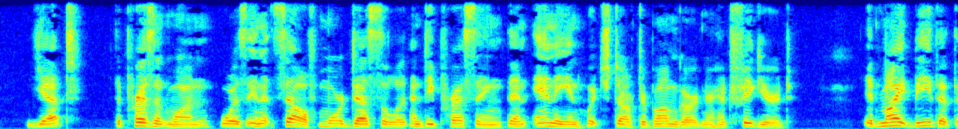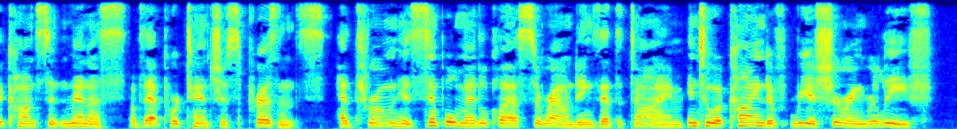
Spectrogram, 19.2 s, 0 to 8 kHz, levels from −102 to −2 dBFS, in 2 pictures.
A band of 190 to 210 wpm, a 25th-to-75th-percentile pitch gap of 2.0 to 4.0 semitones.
No: average, 145 wpm; average, 3.3 semitones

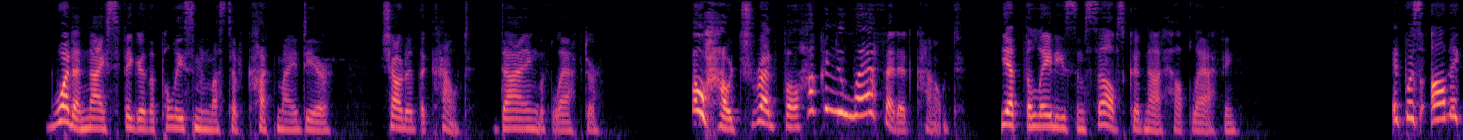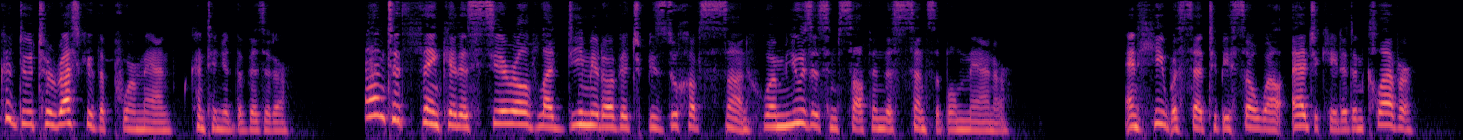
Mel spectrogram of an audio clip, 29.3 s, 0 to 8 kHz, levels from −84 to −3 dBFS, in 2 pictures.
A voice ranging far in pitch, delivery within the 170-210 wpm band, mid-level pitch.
No: wide, 6.1 semitones; average, 155 wpm; medium, 180 Hz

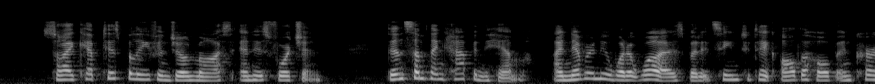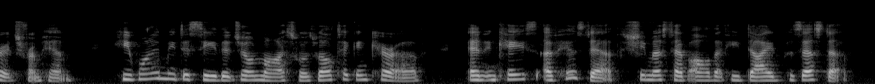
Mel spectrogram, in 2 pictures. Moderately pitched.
No: high, 205 Hz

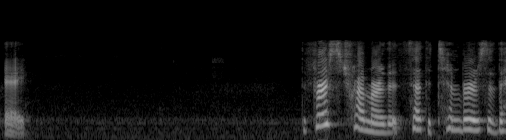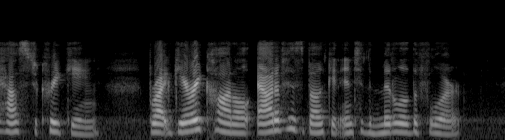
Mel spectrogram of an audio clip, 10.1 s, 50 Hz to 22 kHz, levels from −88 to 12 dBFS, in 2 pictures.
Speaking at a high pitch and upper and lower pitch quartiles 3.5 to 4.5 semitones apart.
Yes: high, 225 Hz; average, 4.2 semitones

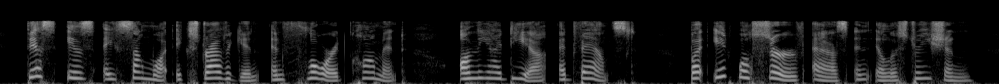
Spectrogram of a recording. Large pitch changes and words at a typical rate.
No: wide, 7.4 semitones; slow, 115 wpm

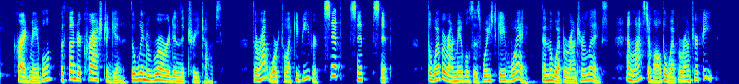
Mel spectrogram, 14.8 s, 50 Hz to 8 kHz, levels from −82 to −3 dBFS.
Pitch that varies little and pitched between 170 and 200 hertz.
No: wide, 5.4 semitones; medium, 185 Hz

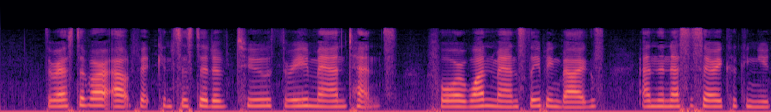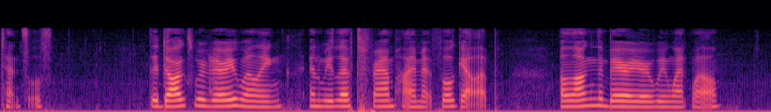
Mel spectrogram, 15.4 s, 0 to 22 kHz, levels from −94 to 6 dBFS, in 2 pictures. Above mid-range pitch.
Yes: high, 210 Hz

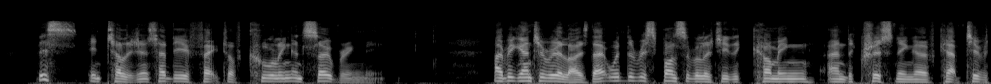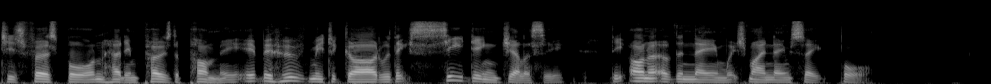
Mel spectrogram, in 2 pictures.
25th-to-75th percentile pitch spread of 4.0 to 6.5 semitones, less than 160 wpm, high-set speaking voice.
No: average, 4.8 semitones; average, 145 wpm; low, 125 Hz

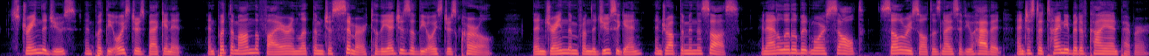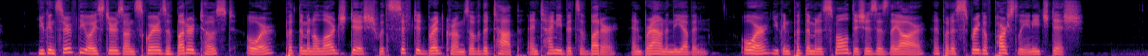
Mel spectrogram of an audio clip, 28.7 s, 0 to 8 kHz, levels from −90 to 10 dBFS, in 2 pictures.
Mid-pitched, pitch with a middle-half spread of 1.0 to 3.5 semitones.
Yes: medium, 145 Hz; average, 3.0 semitones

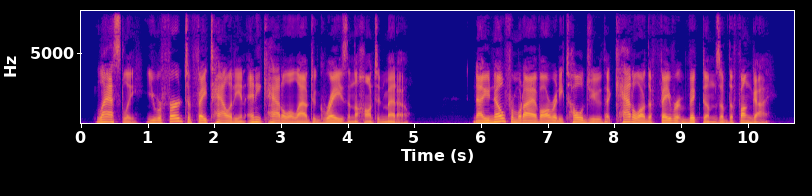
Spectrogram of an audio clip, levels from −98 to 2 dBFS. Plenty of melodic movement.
Yes: wide, 7.1 semitones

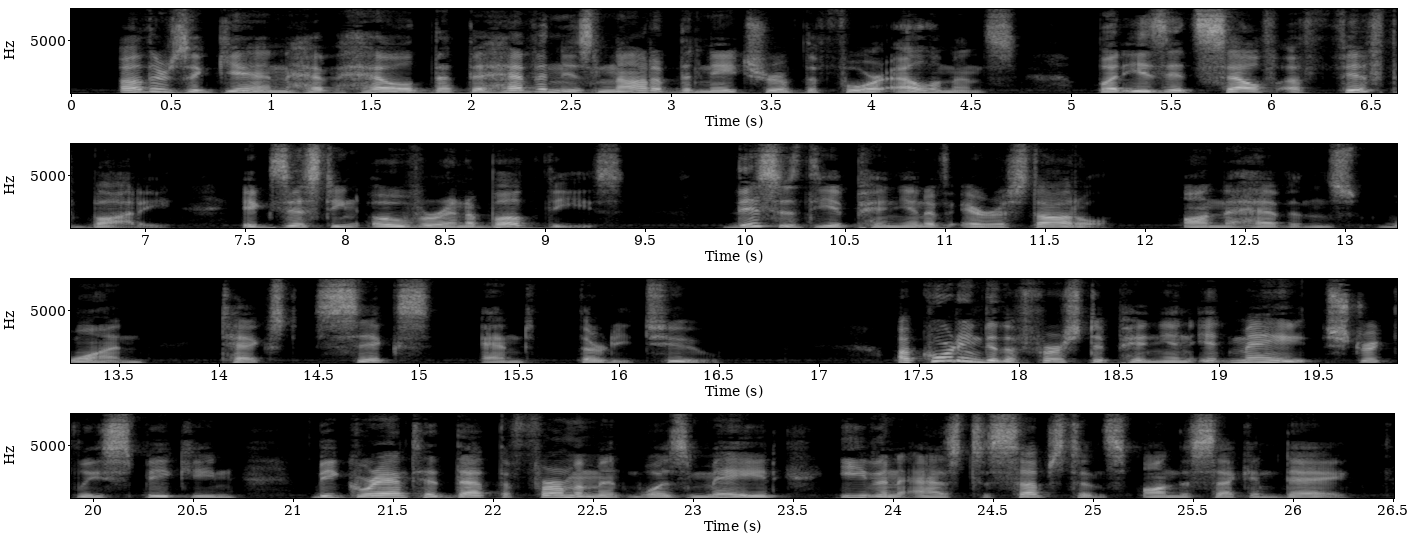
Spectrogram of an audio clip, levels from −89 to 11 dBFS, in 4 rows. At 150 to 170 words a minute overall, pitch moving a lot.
No: average, 140 wpm; wide, 6.9 semitones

